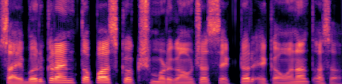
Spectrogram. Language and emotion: Goan Konkani, neutral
